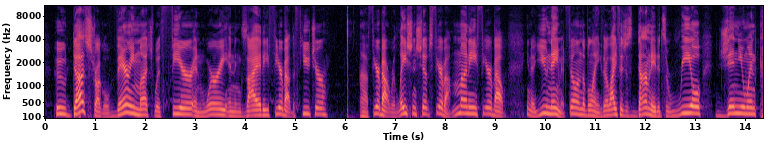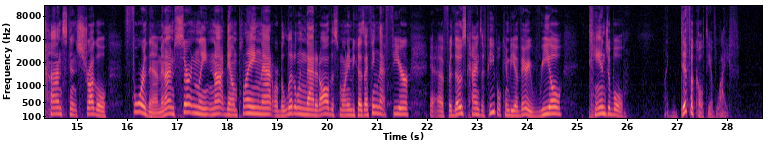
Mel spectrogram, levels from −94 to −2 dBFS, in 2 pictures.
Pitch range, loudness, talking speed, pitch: 140-185 Hz, -29 LUFS, 165 wpm, 165 Hz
